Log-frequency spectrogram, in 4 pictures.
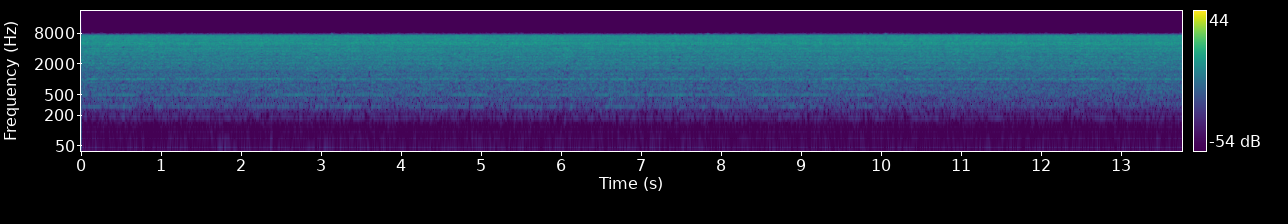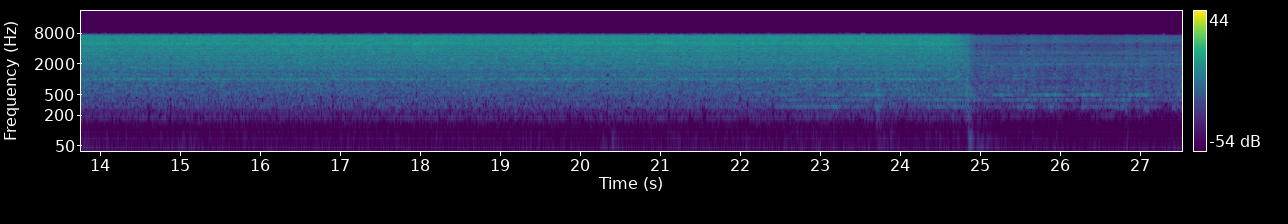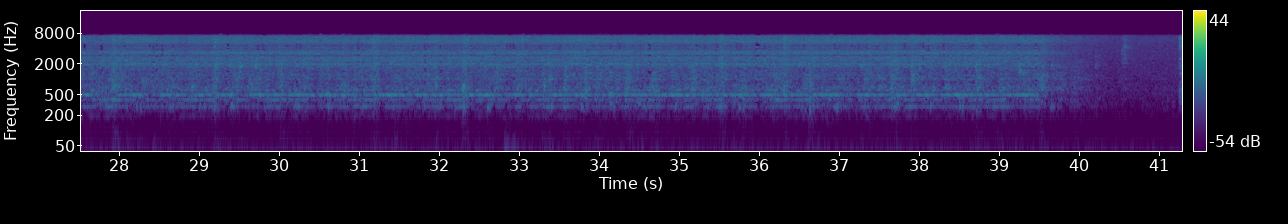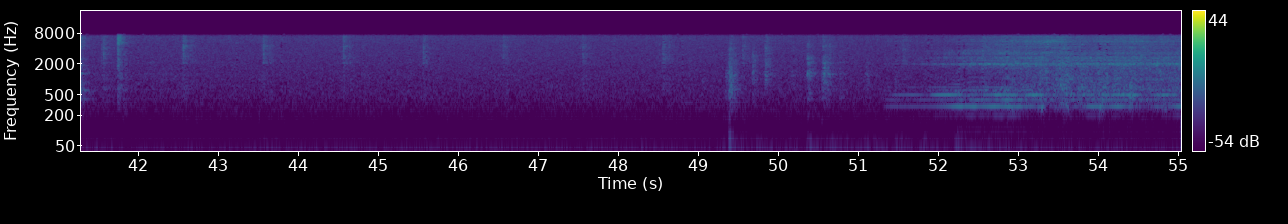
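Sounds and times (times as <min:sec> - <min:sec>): washing machine filling with water: 0:00.0 - 0:40.2, 0:51.4 - 0:55.0.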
